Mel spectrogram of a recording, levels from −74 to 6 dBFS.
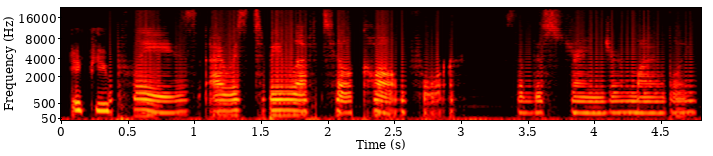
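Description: From 0.36 s to the end, the speech turns into a robotic buzz at about 375 Hz with no clear octave shift. This is planar audio read as interleaved: 2.67 ms blocks of left-then-right samples, which fits a 128-sample block, are played as alternating pairs, so each block repeats at double speed.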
